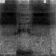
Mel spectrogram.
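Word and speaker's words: Suess: I think they pronounce it Cease on the broadcasts, but it looks like it really does. It looks like Dr. Seuss to me, because that's exactly how it is spelled.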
